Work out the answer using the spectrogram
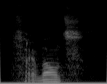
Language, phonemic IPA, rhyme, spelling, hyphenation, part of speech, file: Dutch, /vərˈʋɑnt/, -ɑnt, verwant, ver‧want, adjective / noun, Nl-verwant.ogg
- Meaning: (adjective) related (including distant relations); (noun) relative, family member, including distant relatives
